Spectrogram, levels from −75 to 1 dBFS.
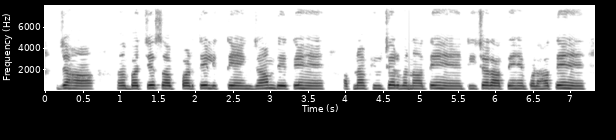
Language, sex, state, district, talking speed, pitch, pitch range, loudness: Hindi, female, Uttar Pradesh, Etah, 140 wpm, 255 Hz, 250-270 Hz, -17 LUFS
